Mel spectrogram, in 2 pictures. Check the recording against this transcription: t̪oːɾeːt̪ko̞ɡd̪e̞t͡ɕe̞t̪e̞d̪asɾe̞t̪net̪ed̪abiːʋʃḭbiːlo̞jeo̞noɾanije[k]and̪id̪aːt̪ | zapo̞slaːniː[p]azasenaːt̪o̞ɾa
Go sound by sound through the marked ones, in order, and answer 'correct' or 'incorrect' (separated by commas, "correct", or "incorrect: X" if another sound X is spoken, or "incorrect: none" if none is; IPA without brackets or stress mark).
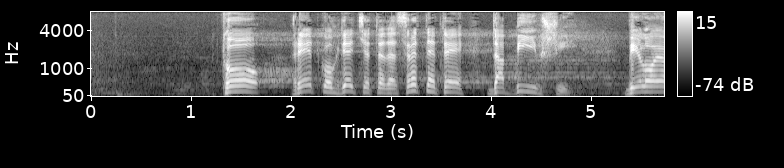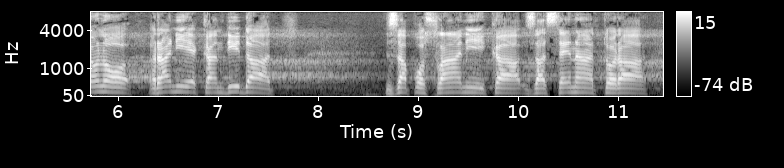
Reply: correct, incorrect: k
